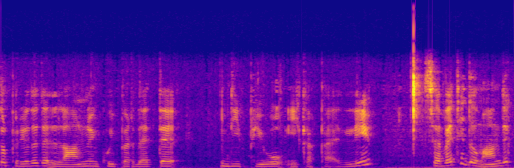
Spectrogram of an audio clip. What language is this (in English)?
Italian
